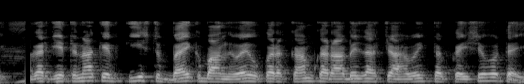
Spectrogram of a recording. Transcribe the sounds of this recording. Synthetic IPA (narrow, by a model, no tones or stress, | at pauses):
əɡəɾd͡ʒeːt̪nakebkiːst̪baɪkbãːnd̪ʱʋəeokəɾəkaːmkaɾaːbellat͡ʃaːɦʋəit̪əb̚kəɪseɦoːt̪ai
